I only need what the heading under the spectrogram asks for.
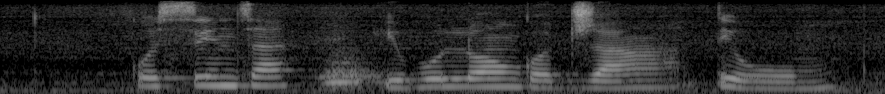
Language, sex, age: Tsonga, female, 19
